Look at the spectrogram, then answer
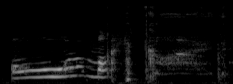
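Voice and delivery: slow, high breathy whisper; drawn-out awestruck whisper; awed whisper. Real, not acted. Overwhelmed by photobook.

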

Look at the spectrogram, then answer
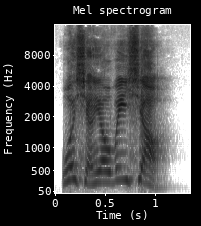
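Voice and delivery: very high, loud desperate yell; full-force high holler; all-out shout. A narrator's reading. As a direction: shout it for all you're worth. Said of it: "拼了命的呀，大声喊道".

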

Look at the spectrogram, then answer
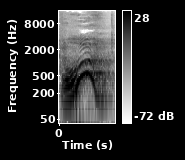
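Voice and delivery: coughing after swallowing wrong; choking cough, food down wrong pipe; swallowed wrong way. Real, not acted. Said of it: "Went down the wrong hole".

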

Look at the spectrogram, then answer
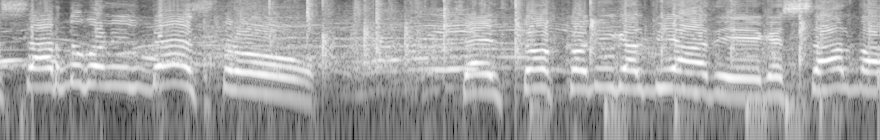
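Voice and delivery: excited. Real, not acted. Shot on counterattack.

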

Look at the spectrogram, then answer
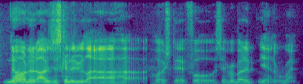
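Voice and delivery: ordinary talk

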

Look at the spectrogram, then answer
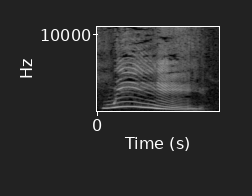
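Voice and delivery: high, loud "Wee"; gleeful whoop. A narrator's reading. Storyteller voicing a letter's gleeful whoop. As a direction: squeal it with delight.

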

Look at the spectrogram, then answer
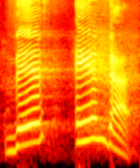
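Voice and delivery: loud "This", pause, then "and" pitched high; emphasis on "and". Shown as a demonstration. Preacher showing the crowd how, emphatic stress on "and". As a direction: hit "and" big and drawn high. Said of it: "put an emphasis in the "and".

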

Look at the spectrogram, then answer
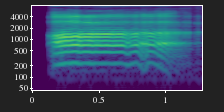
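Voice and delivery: pained shouted groan; anguished cry. Real, not acted. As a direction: let out a distressed wail. Distressed cry over client.

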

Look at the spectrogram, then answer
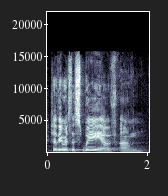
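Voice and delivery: ordinary talk

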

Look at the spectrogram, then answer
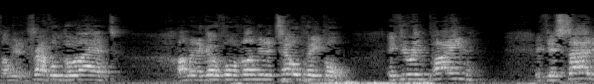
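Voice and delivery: hammed-up sermon to the masses; preaching. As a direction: proclaim it like a street evangelist. Preaching as a born-again convert.

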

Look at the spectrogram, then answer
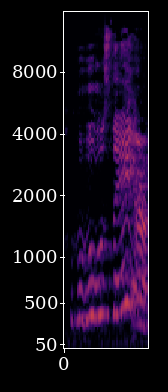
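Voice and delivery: ordinary delivery, nothing marked

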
